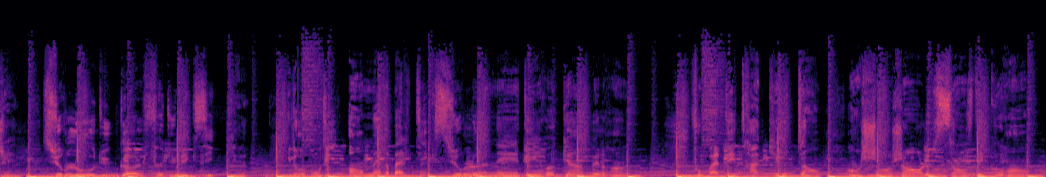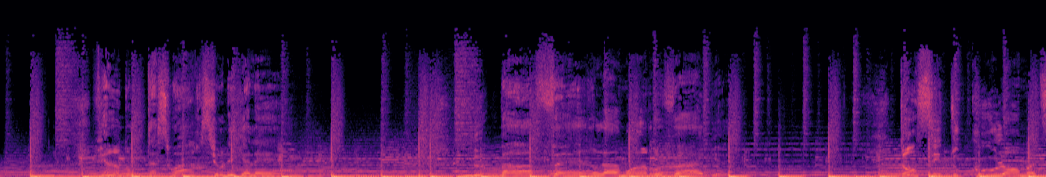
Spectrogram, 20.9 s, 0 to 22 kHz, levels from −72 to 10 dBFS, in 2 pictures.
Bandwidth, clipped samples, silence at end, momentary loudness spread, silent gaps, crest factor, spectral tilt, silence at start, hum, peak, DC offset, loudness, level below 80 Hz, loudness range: 17.5 kHz; under 0.1%; 0 s; 4 LU; none; 14 dB; -5.5 dB/octave; 0 s; none; 0 dBFS; under 0.1%; -17 LUFS; -20 dBFS; 1 LU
